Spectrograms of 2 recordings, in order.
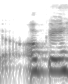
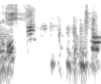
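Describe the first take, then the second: First: Said in the usual way. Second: Higher, softer mocking echo of okay; mocking mom's okay. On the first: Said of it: "when my mom scolds me and I'm like". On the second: Mom mimicking her kid's okay, mock echo. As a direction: throw the okay back at the kid, higher. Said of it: "he's like".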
